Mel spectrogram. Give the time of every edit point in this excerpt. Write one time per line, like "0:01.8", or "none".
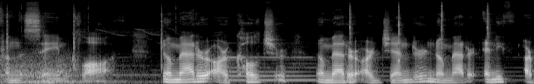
none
